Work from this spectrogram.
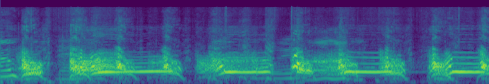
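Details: Hounds bay at a treed raccoon in a swamp, Treeing Walker and American Leopard breeds. Loud chopped barks each end in a level, held howl, repeated roughly every second.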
